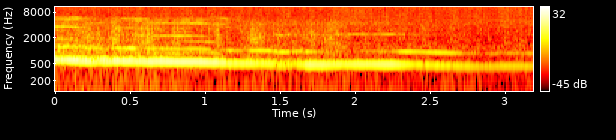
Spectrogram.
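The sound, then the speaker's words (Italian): A wolf howls in one long, sustained, mournful note that holds steady and then drifts slightly lower as it trails off, loud and unaccompanied throughout. “Lupo ulula”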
